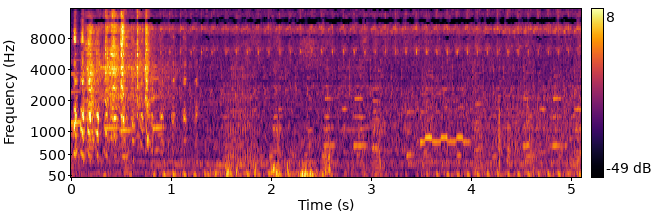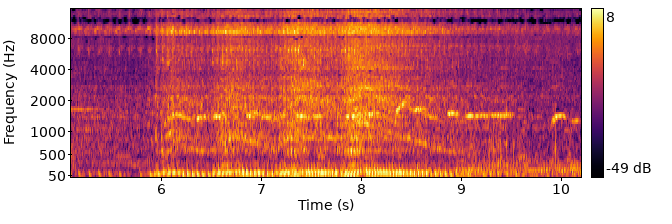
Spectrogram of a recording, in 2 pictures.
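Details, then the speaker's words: Honda RS125i motorcycle after engine was removed and reinstalled to adjust the chain: engine fires up and settles into an even, steady, quiet idle with no clatter or knocking; normal idle. "Tahimik na ang makina at kakaba-kaba ang may kanya dahil yari siya sa misis niya."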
